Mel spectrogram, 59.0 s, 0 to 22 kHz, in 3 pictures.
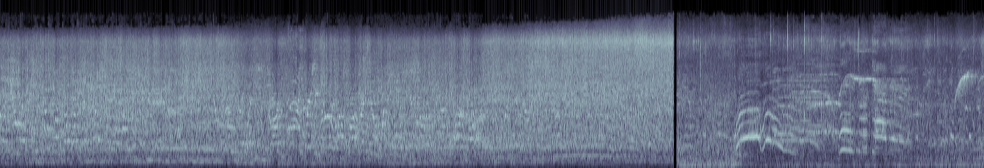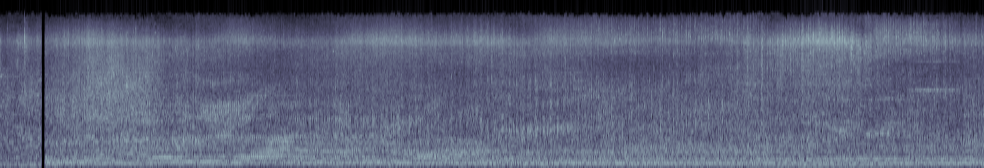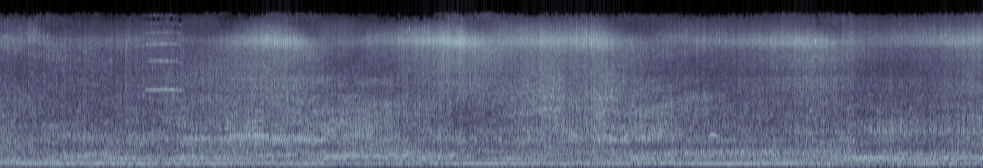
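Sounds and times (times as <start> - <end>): race car engines rumbling: 0.0 - 59.0.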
